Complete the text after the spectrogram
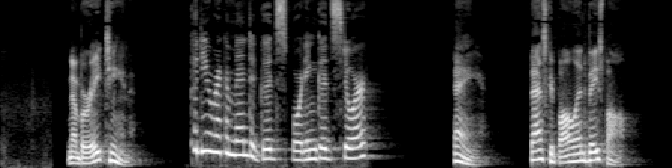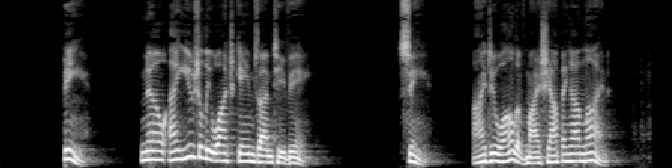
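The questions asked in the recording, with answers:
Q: Could you recommend a good sporting goods store?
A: C: I do all of my shopping online.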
